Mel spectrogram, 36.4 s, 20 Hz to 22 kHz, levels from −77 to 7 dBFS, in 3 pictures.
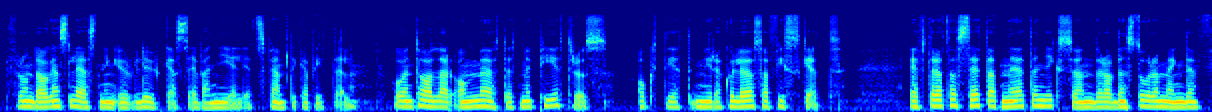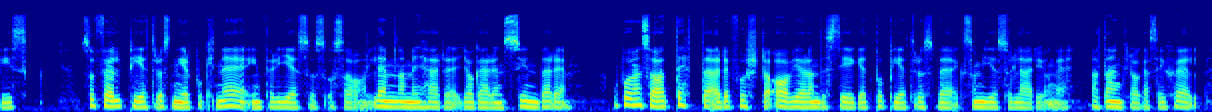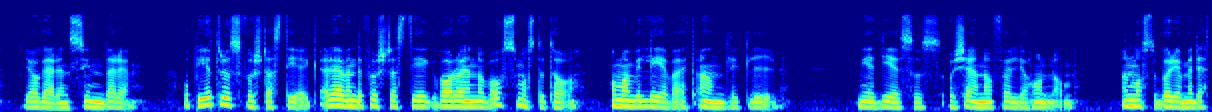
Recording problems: none

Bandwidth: 13.5 kHz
